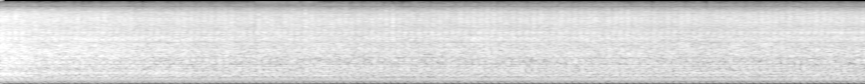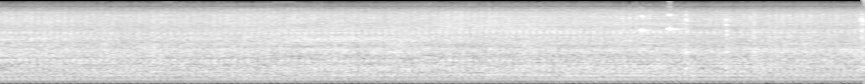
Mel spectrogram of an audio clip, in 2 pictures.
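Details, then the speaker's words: Lawn tractor in gear with both wheels on the ground: steady small-engine drone with a faint rattle about four times a second, absent when jacked up; owner suspects the transmission, possibly loose drive hardware. "you can put your hand here and just stop this wheel and that one will go then if you put your hand on this wheel that will go but if both wheels are on the ground it'll go and I hear the sound slightly"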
